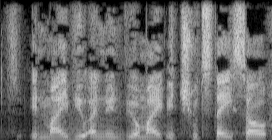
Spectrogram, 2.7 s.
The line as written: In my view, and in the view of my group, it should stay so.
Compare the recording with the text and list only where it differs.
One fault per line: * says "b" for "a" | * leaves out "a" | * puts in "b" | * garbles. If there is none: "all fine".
* leaves out "group"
